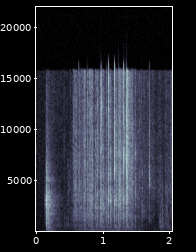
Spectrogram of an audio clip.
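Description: A deck of tarot cards being shuffled by hand: a sharp snap, then about a second of rapid fluttering crackle as the cards run together.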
